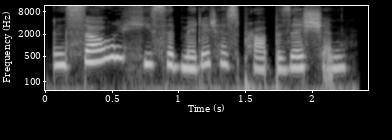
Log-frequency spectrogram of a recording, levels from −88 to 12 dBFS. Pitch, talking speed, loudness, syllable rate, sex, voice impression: 290 Hz, 150 wpm, -18 LUFS, 5.3 syllables/s, female, very feminine, slightly young, slightly bright, cute, friendly, kind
